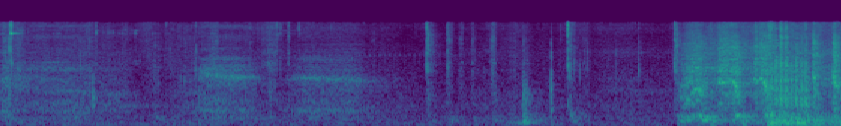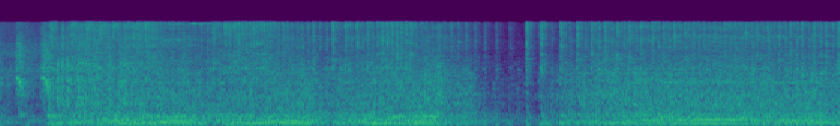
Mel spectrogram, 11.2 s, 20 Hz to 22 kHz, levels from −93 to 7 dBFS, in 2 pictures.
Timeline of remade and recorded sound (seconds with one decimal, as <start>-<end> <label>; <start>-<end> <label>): 0.0-11.2 recorded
